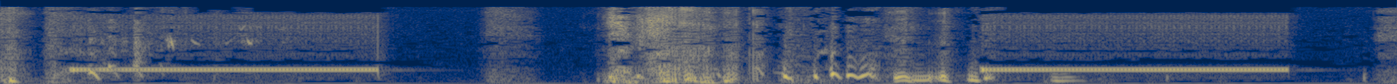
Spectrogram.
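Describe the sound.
Two long, steady telephone ringback tones, each lasting about two seconds, sound while a call waits to be answered, with a burst of people talking between the two rings.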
